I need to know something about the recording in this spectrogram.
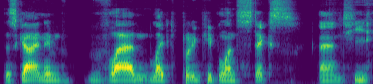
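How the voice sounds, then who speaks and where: A man's voice: lowish voice, flat delivery, takes it slowly, bright, forceful tone. A man co-hosting a podcast, talking in a loose, jokey, rambling way with some casual swearing. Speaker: podcast co-host. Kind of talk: casual chat, rambling storytelling.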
